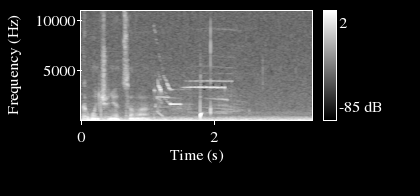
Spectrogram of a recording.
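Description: Short electronic beeps count down.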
